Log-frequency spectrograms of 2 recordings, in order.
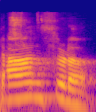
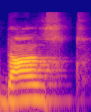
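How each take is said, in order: First: The ending is a clear d sound. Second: The ending is a t-like sound. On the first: The speaker calls it wrong. "डान्सड असं नाहीत म्हणत इंग्लिशमध्ये" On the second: The speaker calls it right. "ड नाहीत करत इंग्लिशमध्ये. ट असं करतात"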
